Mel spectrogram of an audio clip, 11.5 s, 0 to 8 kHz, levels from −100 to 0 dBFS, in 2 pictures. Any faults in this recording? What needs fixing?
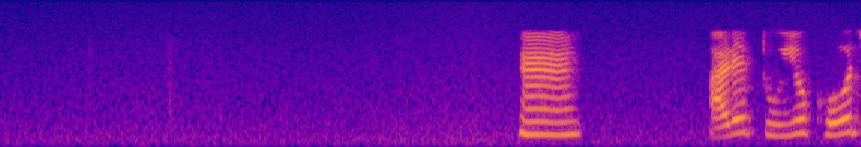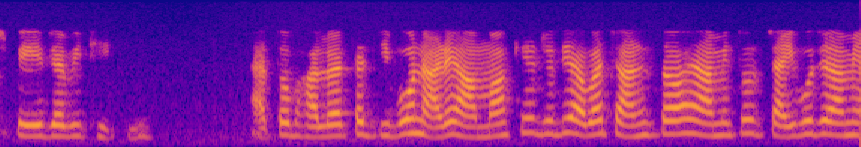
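Nothing in this speech recording needs fixing. The room noise sits about 53 dB below the speech, and the call's microphone processing leaves nothing above 8 kHz.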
